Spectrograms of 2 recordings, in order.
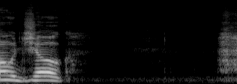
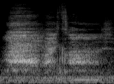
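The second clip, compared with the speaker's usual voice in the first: whispered; 4 semitones higher, 5 dB quieter than usual. Real, not acted. Worn out, breathes the words.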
